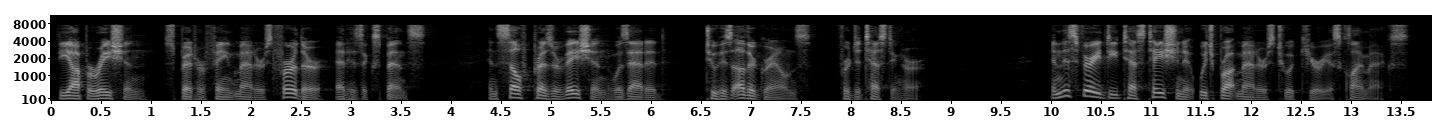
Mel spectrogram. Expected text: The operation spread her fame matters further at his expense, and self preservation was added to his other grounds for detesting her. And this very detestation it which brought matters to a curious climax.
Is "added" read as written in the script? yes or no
yes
